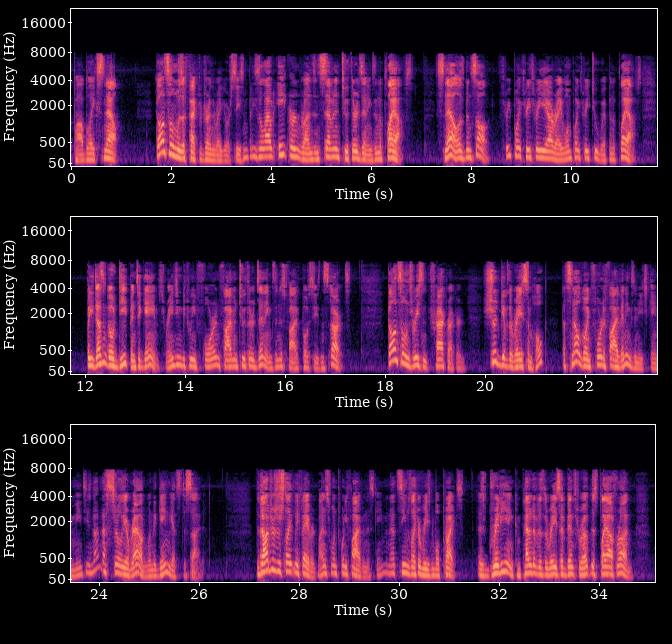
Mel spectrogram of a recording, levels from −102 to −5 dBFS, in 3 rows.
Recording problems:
garbled, watery; badly; nothing above 7 kHz

